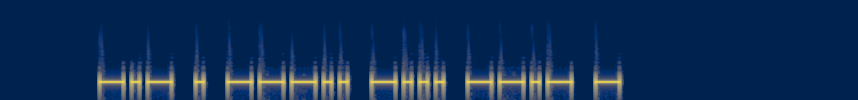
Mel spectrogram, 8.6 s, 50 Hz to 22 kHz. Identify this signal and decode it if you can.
Morse code, heard as a keyed tone, about 15 wpm, 700 Hz. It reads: KE8BQT
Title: USA Call Signs - 6 Characters - Repeated 2x - 15wpm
